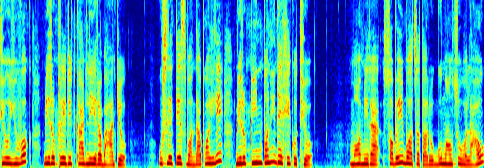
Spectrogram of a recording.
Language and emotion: Nepali, fearful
